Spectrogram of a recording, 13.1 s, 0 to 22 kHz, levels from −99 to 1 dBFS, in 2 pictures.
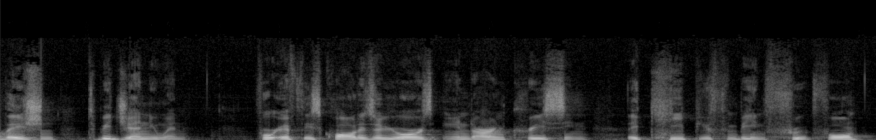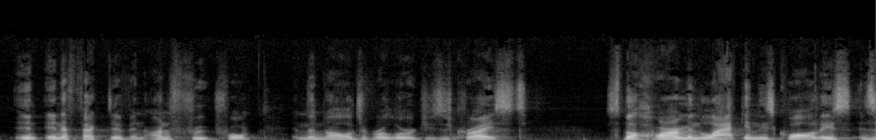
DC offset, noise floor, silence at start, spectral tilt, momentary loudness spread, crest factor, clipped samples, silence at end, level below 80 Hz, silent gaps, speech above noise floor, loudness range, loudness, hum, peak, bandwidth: under 0.1%; -70 dBFS; 0 s; -5.5 dB/octave; 12 LU; 22 dB; under 0.1%; 0 s; -76 dBFS; none; 41 dB; 5 LU; -30 LUFS; none; -8 dBFS; 14.5 kHz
